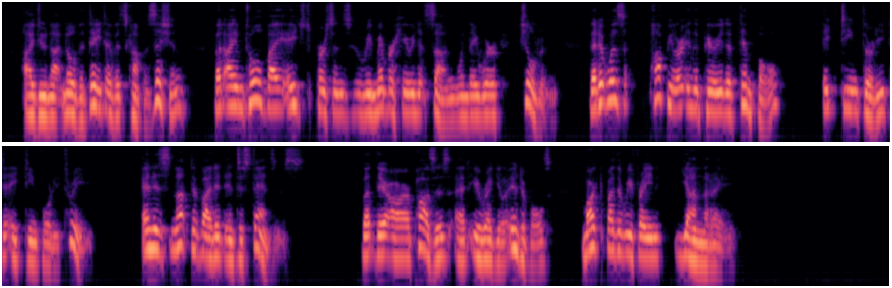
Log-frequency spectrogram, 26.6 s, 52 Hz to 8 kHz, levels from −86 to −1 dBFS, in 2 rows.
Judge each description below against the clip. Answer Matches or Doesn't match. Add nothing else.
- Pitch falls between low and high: Matches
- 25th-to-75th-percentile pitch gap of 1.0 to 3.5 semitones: Doesn't match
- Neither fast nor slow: Doesn't match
